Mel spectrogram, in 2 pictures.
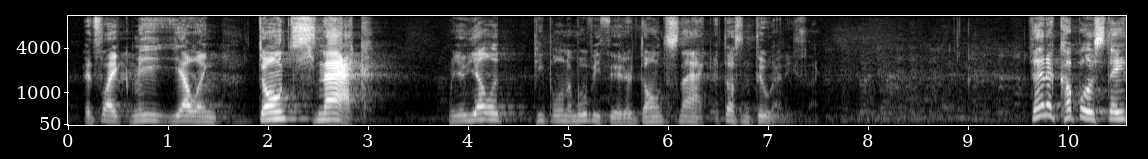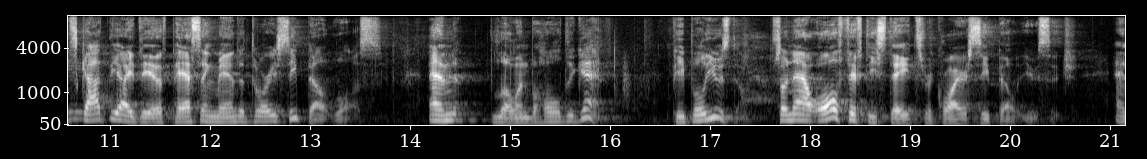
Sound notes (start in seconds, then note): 7.6 audience laughing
